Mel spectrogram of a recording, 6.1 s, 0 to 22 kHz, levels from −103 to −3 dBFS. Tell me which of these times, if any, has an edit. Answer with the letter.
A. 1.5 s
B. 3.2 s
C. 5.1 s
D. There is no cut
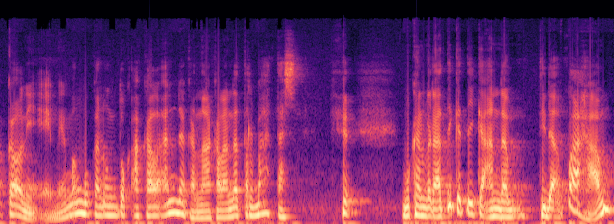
D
